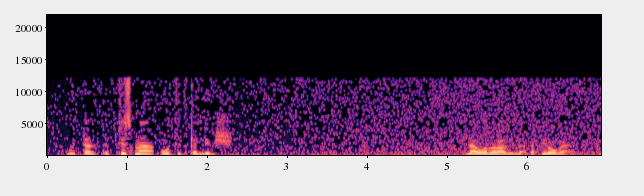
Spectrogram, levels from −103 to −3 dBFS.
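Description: Speech with overdone noise removal throughout: aggressive denoising gates bands near the noise estimate, leaving near-silent, twinkling gaps and taking quiet parts of the voice with them.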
